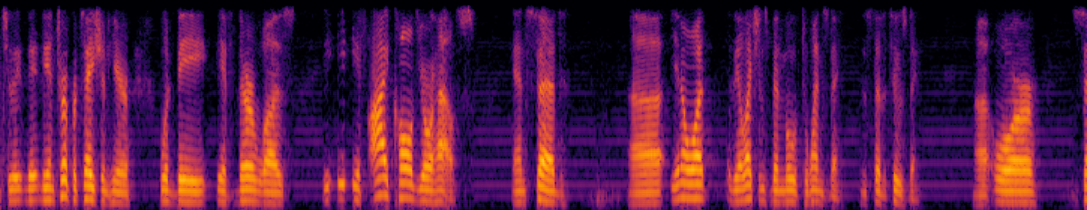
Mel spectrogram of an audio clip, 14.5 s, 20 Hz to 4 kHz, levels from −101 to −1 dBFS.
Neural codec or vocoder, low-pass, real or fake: none; 3.6 kHz; real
